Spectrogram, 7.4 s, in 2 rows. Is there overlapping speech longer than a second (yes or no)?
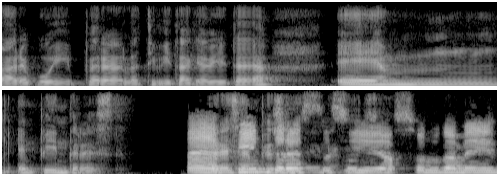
yes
